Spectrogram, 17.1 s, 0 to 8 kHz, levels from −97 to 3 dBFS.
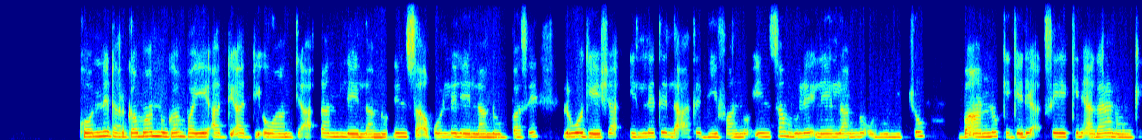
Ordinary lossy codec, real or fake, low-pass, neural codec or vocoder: Opus, 16 kbps; fake; 7.2 kHz; codec, 16 kHz, 4 kbps, FreqCodec, larger model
